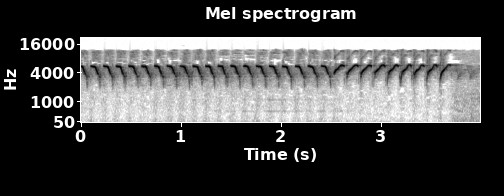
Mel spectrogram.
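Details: Crested canaries kept as pet birds, singing while mating: a fast, even trill of bright, high, down-slurred notes, about four per second, that speeds up slightly before stopping abruptly.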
